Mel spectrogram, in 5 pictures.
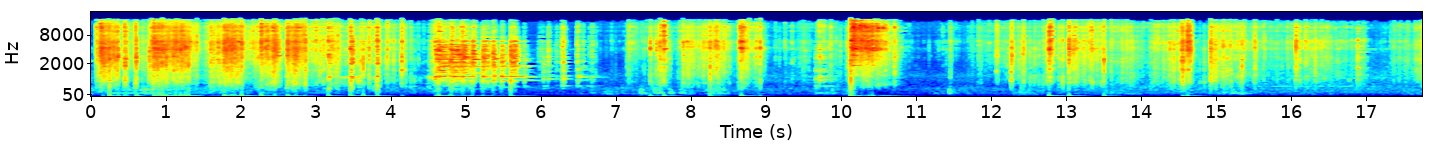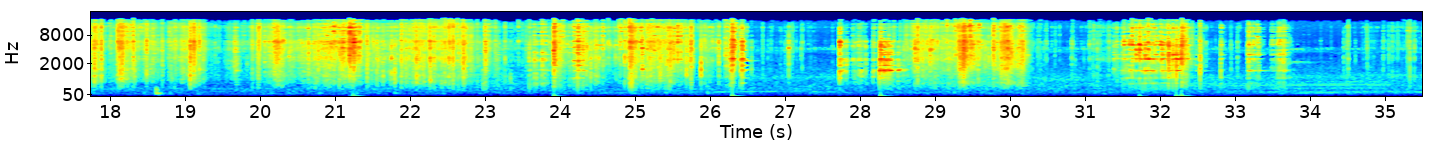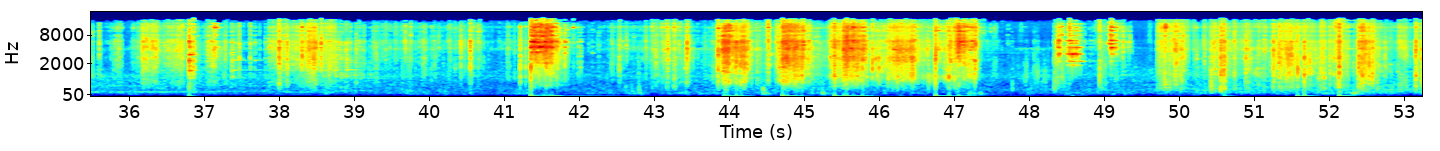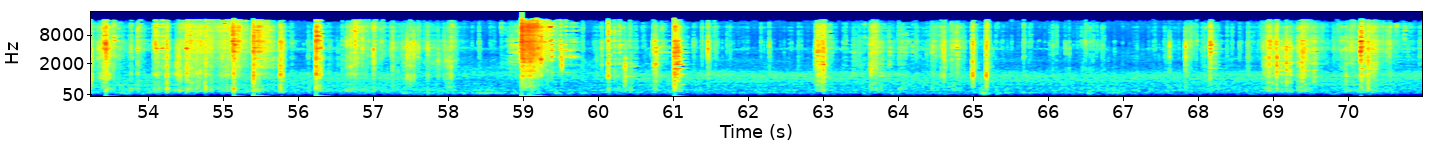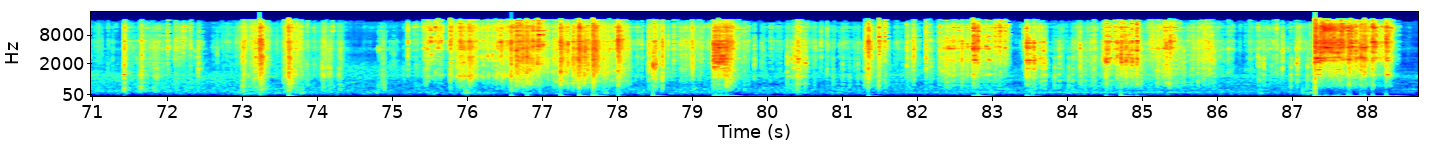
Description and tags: Glass Steps
A long, raw, unedited clip of footsteps on broken glass. Field recorded with no post filtering.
